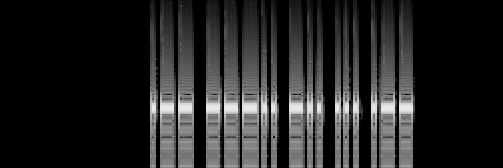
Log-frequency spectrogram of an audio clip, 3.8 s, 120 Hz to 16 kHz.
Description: Morse code, heard as a keyed tone, about 36 wpm, 700 Hz. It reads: W8DSW
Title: USA Call Signs - 5 Characters - 2x Character Spacing - 35wpm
